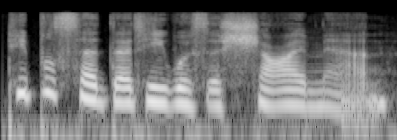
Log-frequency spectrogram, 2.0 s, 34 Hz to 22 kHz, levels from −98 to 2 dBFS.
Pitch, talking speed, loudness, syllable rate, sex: 190 Hz, 240 wpm, -17 LUFS, 4.8 syllables/s, female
